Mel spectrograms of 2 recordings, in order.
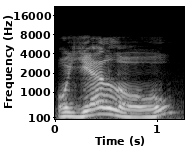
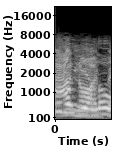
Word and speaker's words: Oyelowo: David Oyelowo. I bet you were wrong. I bet you he grew up in the States and they all told him the wrong pronunciation, and he's like, actually, it's pronounced Ayalawa.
